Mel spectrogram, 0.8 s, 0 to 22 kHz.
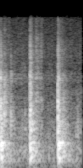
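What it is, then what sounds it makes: Hollow wooden beam. Four knocks on a large wooden beam about 10 meters long, which is hollow. Each knock is a short, dry, mid-pitched thud centered near 470 Hz that dies away within a fraction of a second, evenly spaced about 0.3 seconds apart.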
